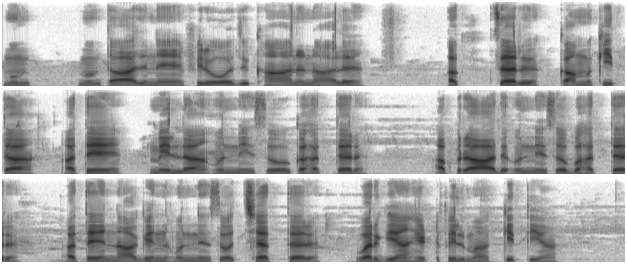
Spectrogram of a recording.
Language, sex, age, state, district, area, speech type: Punjabi, male, 18-30, Punjab, Shaheed Bhagat Singh Nagar, urban, read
